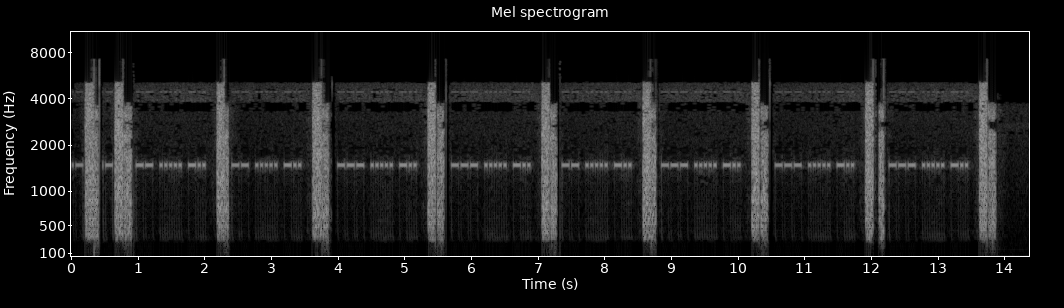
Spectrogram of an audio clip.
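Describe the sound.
Tone beeps keyed repeatedly over a ham radio frequency: a steady mid-pitched tone hums under static while loud keying bursts of noise cut in at regular intervals of roughly a second and a half, with no talk.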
